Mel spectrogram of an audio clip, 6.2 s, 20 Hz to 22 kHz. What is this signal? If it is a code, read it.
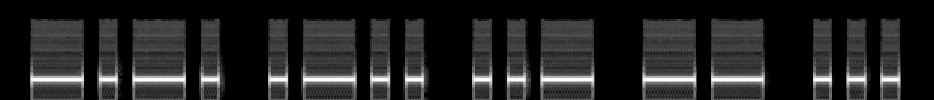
Morse code, heard as a keyed tone, about 10 wpm, 800 Hz. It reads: CLUMS
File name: morse mp3 / revision5-vitesse 10 mots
